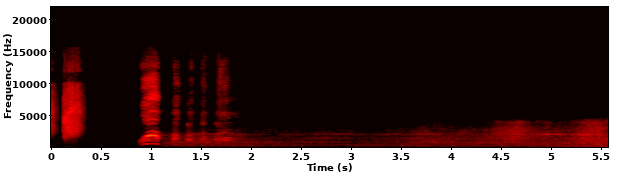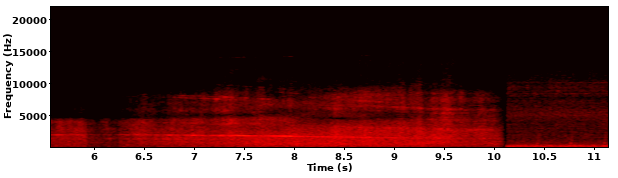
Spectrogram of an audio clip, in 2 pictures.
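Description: A propeller plane drones through the sky, growing steadily louder.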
